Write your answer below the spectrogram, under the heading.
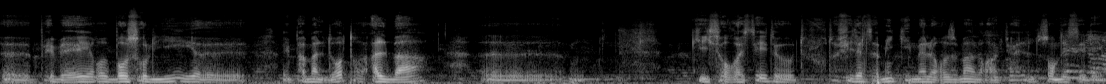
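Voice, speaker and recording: A man at medium pitch, very slow, with very wide pitch swings and audible room echo. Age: 80s+. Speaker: former rugby player. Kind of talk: interview testimony. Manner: halting.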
